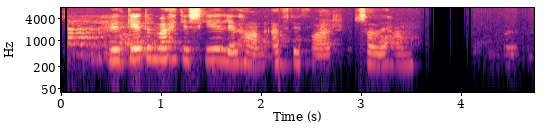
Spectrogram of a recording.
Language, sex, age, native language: Icelandic, female, 18-19, Icelandic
